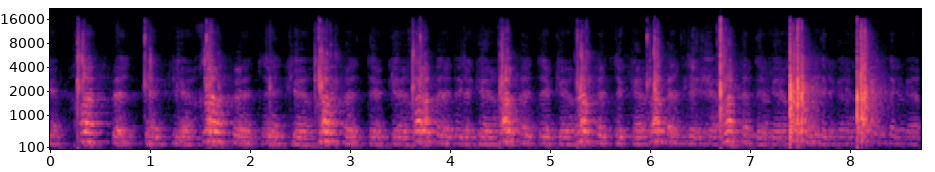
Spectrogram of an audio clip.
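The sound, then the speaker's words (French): Steady hand claps, about fourteen sharp, evenly spaced smacks at a brisk pace, fairly loud over a continuous voice murmuring beneath them. “Avec le droit, on claque.”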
